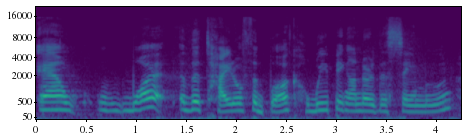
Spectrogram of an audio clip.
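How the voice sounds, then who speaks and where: A woman from Vietnam with a slightly high voice, appearing as a guest doctor on a TV interview. She tells her story earnestly and from the heart. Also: steady tone, a little slow. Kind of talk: TV interview answers.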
